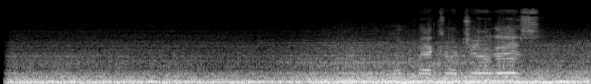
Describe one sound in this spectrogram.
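A car engine hums steadily while driving on a road.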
